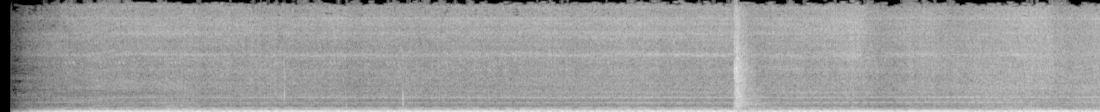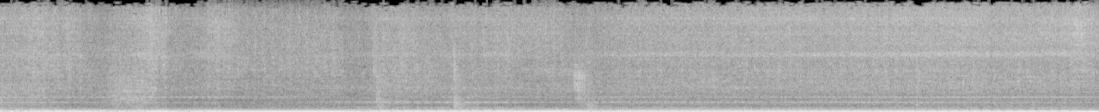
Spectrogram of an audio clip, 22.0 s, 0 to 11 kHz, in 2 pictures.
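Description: Pontiac Trans Am V8 running, its engine speed shifting up and down several times between about 8 and 17 seconds in, then holding steady. A single sharp click about 7 seconds in.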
